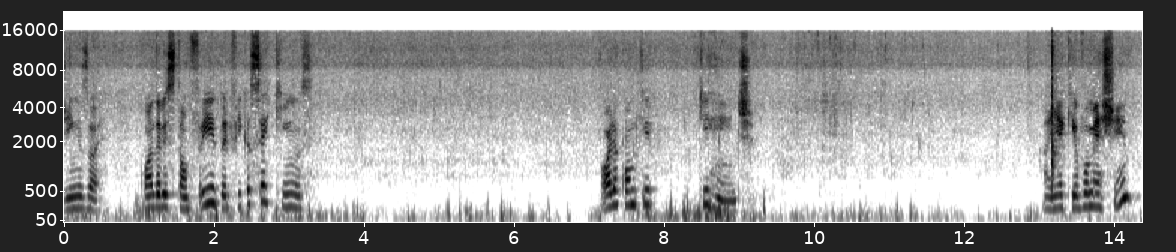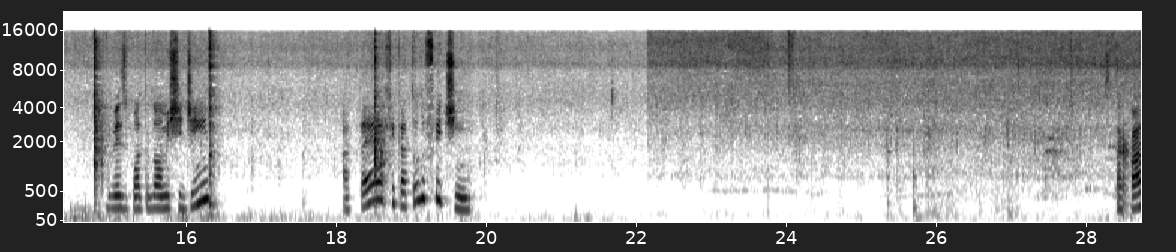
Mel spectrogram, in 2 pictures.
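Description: Fat sizzles and crackles in a hot pan.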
